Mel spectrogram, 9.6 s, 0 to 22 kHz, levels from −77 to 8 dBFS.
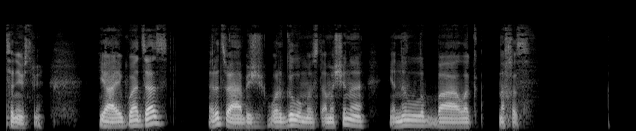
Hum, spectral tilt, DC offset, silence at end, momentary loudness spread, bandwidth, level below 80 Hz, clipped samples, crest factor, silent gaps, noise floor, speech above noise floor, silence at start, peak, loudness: none; -5.5 dB/octave; under 0.1%; 1.65 s; 15 LU; 11.5 kHz; -56 dBFS; under 0.1%; 20 dB; 1.24-1.44 s, 2.90-3.10 s, 5.72-5.82 s; under -90 dBFS; over 72 dB; 0.1 s; 0 dBFS; -19 LUFS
